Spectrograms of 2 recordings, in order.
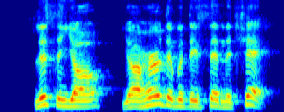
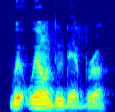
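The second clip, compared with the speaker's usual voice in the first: low, soft scolding; 7 semitones lower, 3 dB quieter than usual. Real, not acted. Scolds commenter for his remark.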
